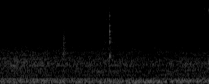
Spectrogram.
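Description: A few faint, short clicks over quiet room noise: small handling sounds as a plum on a wooden kebab skewer is handled and put down.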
